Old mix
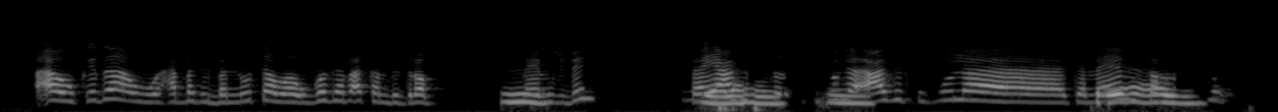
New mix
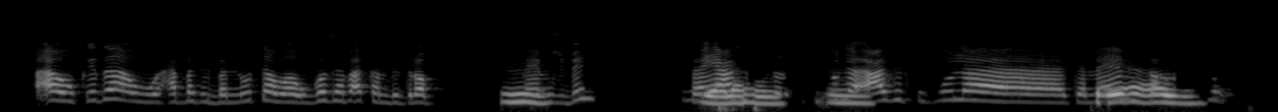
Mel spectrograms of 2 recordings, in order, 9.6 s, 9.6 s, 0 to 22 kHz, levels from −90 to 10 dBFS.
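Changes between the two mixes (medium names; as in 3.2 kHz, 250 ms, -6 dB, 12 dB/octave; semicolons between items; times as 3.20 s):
second voice +5.0 dB; master: add tone controls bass -13 dB, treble +9 dB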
